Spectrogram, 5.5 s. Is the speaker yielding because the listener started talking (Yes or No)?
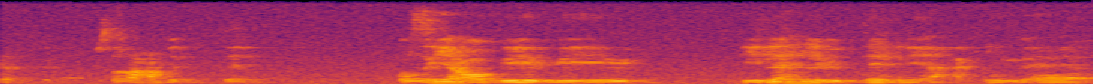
Yes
